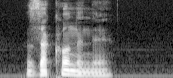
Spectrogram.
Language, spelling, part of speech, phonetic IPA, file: Polish, zakonny, adjective, [zaˈkɔ̃nːɨ], Pl-zakonny.ogg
